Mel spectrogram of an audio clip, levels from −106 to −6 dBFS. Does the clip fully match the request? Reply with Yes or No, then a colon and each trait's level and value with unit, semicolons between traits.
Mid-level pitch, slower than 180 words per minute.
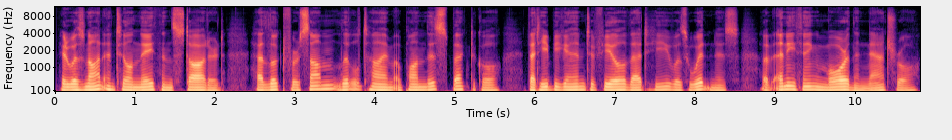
No: low, 115 Hz; average, 165 wpm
